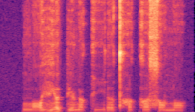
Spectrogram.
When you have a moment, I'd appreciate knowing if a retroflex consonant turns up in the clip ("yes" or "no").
yes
